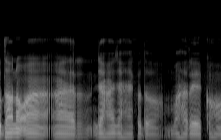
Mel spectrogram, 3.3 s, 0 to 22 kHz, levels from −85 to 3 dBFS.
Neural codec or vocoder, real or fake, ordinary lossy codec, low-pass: none; real; none; 7.2 kHz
